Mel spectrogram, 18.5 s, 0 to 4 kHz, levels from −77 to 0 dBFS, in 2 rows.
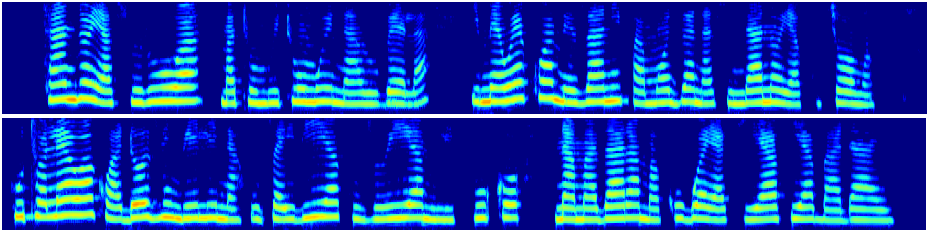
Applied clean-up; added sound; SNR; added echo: none; none; none; none.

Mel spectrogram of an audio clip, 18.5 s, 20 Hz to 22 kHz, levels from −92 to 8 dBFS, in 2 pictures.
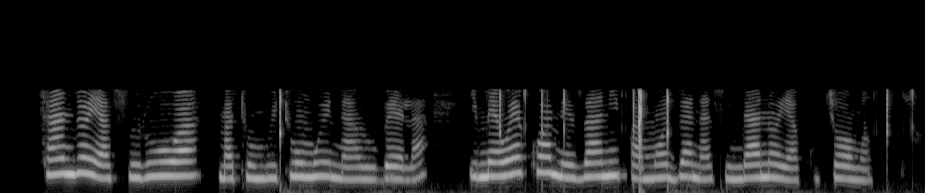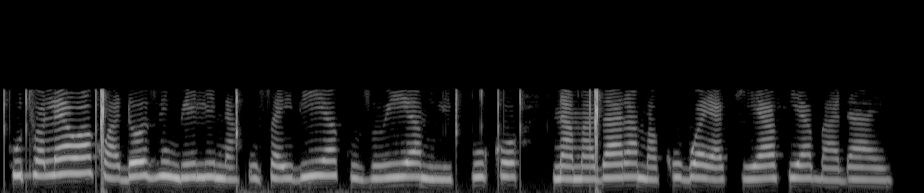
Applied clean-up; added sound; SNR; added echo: none; Crack; 7 dB; none.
